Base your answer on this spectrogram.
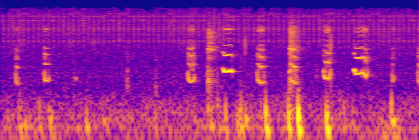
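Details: Newborn Miniature Dachshund puppies, seven in the litter, two to twenty-five days old; quick bursts of short squeaky peeps and little rising whines, closely spaced, with low shuffling and bumps beneath.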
